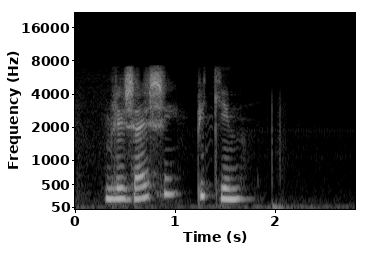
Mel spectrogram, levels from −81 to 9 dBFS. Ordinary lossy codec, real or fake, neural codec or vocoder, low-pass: AAC, 32 kbps; real; none; 7.2 kHz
